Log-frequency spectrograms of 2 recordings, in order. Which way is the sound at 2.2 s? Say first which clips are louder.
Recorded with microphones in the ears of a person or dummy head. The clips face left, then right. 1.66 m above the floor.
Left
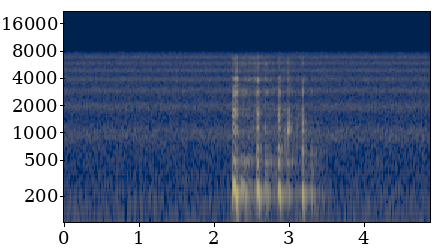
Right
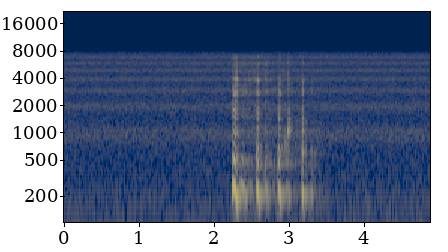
Right 1 dB; 25° right (ahead or behind).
